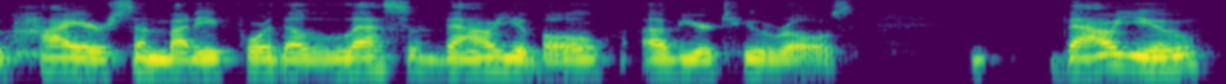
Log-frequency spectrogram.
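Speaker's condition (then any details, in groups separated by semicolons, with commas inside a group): No condition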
